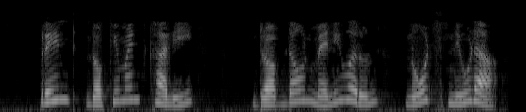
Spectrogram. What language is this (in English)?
Marathi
